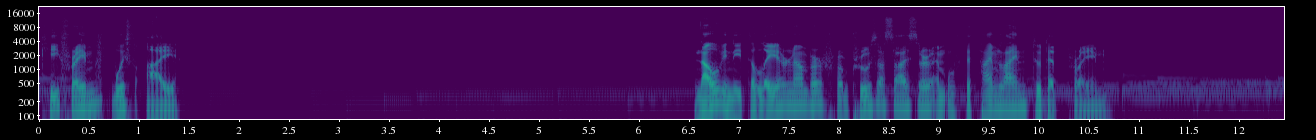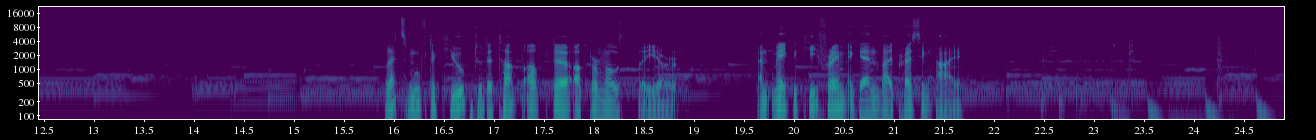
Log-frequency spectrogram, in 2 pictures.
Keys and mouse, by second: 0.1 click, 0.7 click, 2.6 shift+click, 4.6 i, 6.2-8.3 drag, 8.6-9.6 middle drag, 10.2-12.9 drag, 14.3-15.0 shift+middle drag, 15.3 g, 17.4 shift+middle click, 18.8-19.2 shift+middle drag, 19.9 shift+middle drag, 20.1 shift+drag, 20.7 g, 23.5 click, 23.9 shift+click, 24.0 shift+middle click, 24.1 shift+click.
